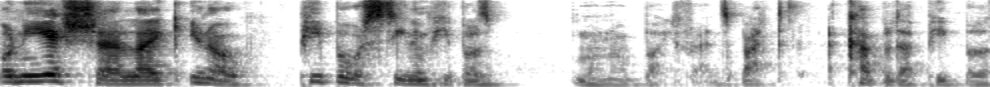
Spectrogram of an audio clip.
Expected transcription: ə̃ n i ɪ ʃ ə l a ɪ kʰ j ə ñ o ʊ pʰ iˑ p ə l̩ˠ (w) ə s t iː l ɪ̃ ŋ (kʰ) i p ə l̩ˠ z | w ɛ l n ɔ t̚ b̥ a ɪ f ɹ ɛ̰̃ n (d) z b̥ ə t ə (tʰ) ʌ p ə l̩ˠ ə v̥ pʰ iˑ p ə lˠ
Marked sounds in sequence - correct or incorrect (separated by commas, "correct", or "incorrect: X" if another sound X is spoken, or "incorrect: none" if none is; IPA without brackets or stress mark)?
correct, incorrect: pʰ, correct, incorrect: kʰ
